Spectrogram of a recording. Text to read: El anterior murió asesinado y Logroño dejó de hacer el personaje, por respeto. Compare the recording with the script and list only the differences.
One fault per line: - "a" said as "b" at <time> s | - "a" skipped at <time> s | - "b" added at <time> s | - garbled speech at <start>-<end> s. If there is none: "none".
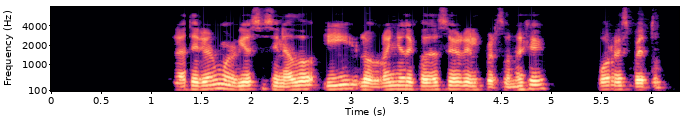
none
